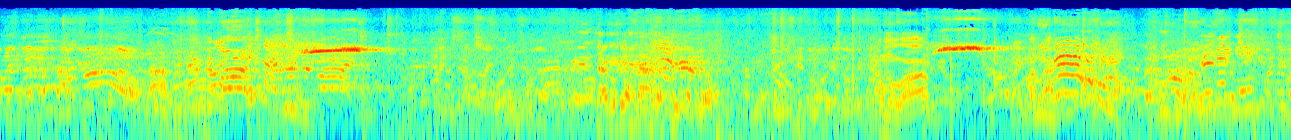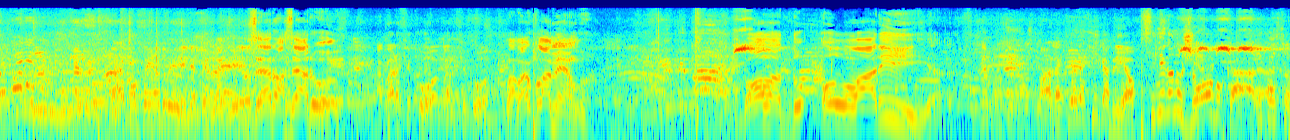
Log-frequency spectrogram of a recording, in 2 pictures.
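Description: Children shout and call out excitedly close by.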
